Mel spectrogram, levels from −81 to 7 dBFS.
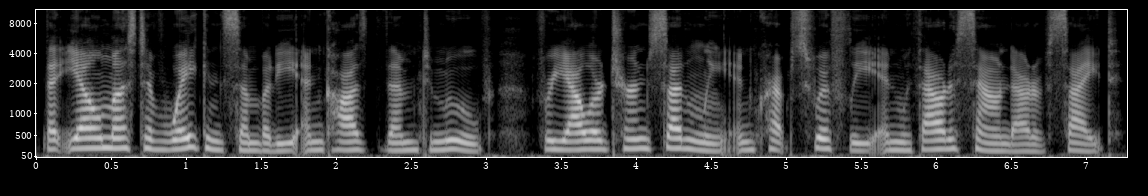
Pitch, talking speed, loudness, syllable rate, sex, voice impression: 190 Hz, 205 wpm, -19 LUFS, 5.4 syllables/s, female, feminine, adult-like, slightly powerful, slightly hard, clear, fluent, intellectual, calm, unique, slightly lively, sharp, slightly light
